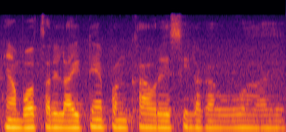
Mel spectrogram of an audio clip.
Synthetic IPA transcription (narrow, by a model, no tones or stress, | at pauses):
jɐɦãbɔːt̪saːɾelaːɪʈẽɦɛ̃pɐ̃ŋkʰaɔːɾɛːsilɐɡaɦuaɦɛː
